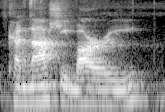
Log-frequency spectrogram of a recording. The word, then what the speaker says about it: Kanashibari: In Japanese, sleep paralysis is called kanashibara, or Kanashibari. – Credit for pronunciation.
